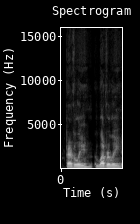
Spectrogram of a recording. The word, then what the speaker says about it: Leverly: Did I say it right? You did, like Beverly. Leverly.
